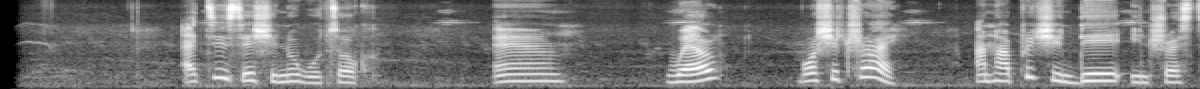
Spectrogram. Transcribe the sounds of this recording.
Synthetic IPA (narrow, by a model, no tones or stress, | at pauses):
atʰĩnseʃinõɡotʰɔk | ɛ̃ | wɛl | bɔtʃitʰɾaɪ | ãnɦapʰɾit͡ʃĩndeĩntʰɹɛst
